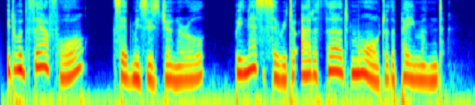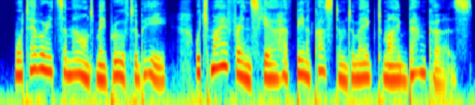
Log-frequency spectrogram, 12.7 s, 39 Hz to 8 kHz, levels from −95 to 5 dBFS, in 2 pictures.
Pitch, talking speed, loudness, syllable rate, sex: 175 Hz, 165 wpm, -19 LUFS, 4.2 syllables/s, female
